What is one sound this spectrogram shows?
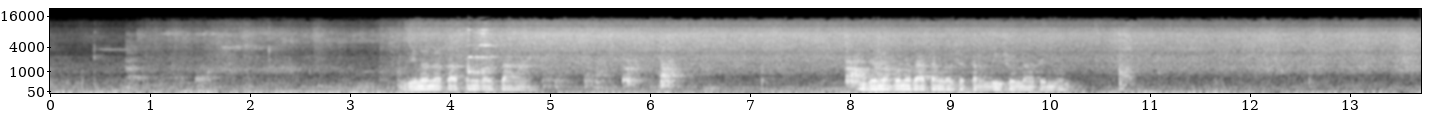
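A spoon scrapes against a bowl.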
